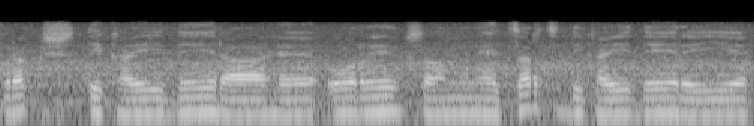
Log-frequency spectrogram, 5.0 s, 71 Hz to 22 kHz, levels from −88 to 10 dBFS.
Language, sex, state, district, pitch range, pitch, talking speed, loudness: Hindi, male, Rajasthan, Bikaner, 120-130 Hz, 125 Hz, 155 wpm, -15 LUFS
